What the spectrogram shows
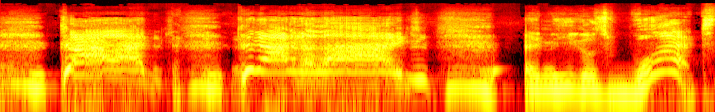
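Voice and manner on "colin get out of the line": very high, slow shriek, line stretched out. Retelling texting her husband Colin to leave the line, retelling screaming at Colin. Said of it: "I'm screaming".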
